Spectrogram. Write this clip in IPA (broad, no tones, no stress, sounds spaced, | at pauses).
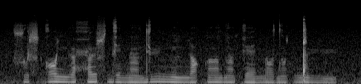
sʷ e ɬ ɡ ɔ ɲ ø ħ ø ɬ d e n ã d y n ĩ ɲ ɔ qʷ ẽ dˤ ĩ k ɛ n ɔ d ɔ̃ ŋ͡ǃ y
